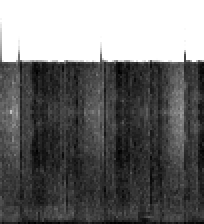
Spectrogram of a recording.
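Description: A rocket explodes with a boom.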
